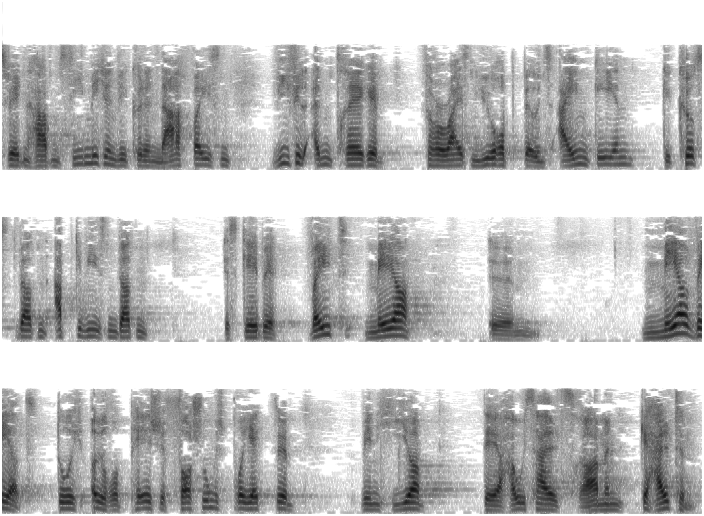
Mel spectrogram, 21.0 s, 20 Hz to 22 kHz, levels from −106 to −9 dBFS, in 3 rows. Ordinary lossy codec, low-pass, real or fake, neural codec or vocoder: none; none; real; none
